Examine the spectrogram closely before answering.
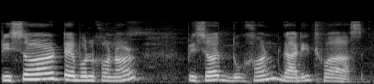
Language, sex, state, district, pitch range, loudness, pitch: Assamese, male, Assam, Kamrup Metropolitan, 165-210 Hz, -16 LUFS, 190 Hz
